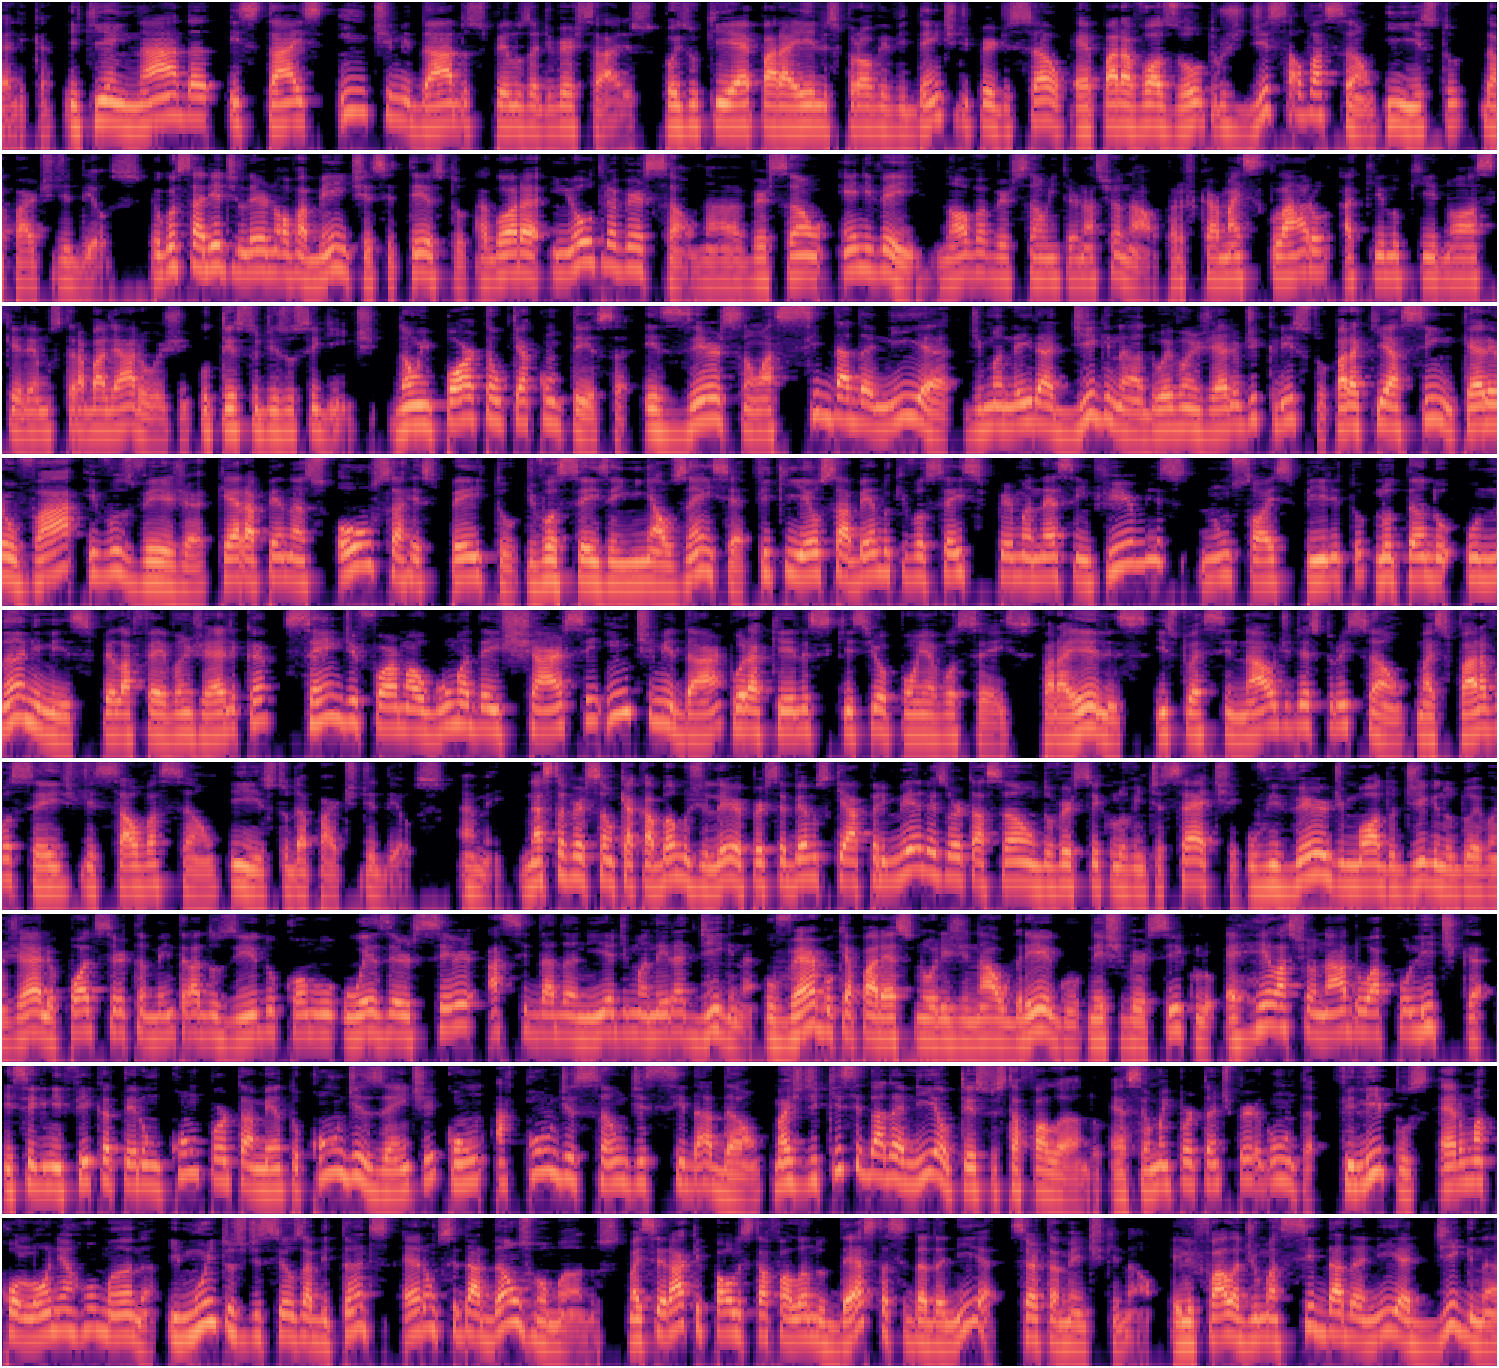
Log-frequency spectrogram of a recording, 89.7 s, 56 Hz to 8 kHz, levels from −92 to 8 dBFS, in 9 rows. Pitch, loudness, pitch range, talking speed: 145 Hz, -20 LUFS, 125-165 Hz, 165 wpm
